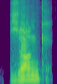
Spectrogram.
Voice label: "zonk", American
